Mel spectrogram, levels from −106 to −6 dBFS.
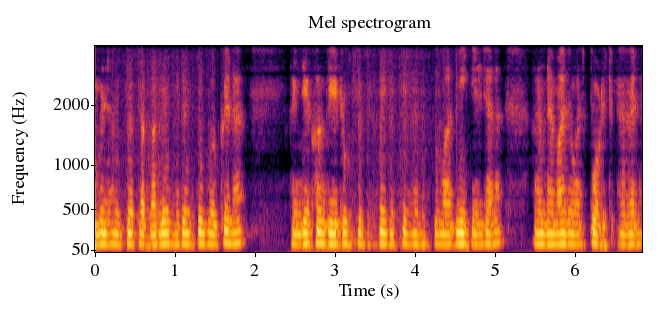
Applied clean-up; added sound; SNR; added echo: neural mask model DeepFilterNet 3.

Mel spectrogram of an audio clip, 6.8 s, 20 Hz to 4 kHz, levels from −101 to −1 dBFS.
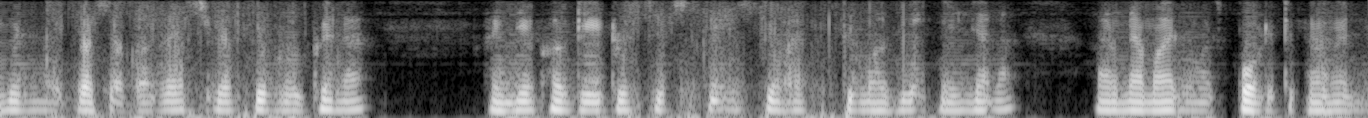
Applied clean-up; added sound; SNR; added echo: neural separator model SepFormer WHAMR!.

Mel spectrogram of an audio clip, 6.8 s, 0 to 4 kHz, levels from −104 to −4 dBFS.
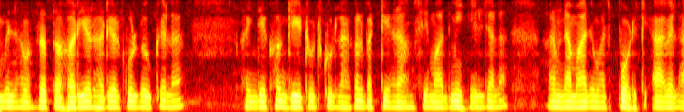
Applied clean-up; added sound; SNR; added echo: none; none; none; none.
